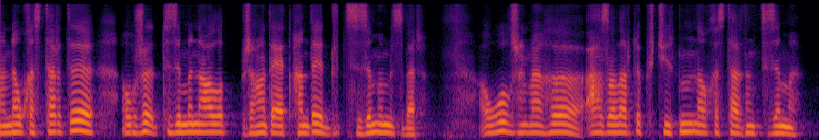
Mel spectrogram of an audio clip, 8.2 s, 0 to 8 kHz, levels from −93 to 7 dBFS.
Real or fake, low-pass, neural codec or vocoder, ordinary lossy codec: fake; 7.2 kHz; codec, 16 kHz, about 1 kbps, DyCAST, with the encoder's durations; none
